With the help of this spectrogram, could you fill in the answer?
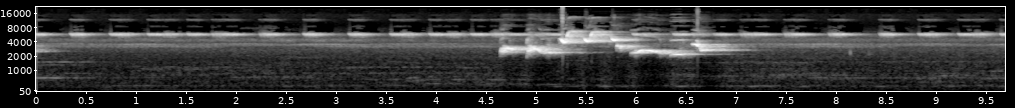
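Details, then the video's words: Punglor jali thrush singing a lure phrase: about two seconds of tumbling, varied whistles stepping up and down, framed by a regular high-pitched insect pulse repeating several times a second. "PANCINGAN PUNGLOR JALI JOSS....\ JALIMIN BRISIK"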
